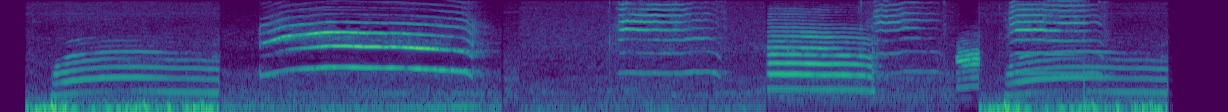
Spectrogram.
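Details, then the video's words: Domestic cats meowing in a run of separate calls, some long and drawn out, others short and rising, varying in pitch from one call to the next, with brief gaps between them. "Sons de Gatos"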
